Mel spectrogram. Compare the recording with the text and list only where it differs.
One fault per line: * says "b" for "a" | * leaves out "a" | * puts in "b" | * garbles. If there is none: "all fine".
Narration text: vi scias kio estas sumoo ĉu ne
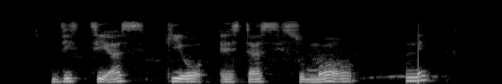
* leaves out "ĉu"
